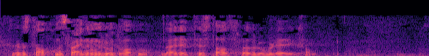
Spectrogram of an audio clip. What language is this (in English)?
Norwegian Bokmål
